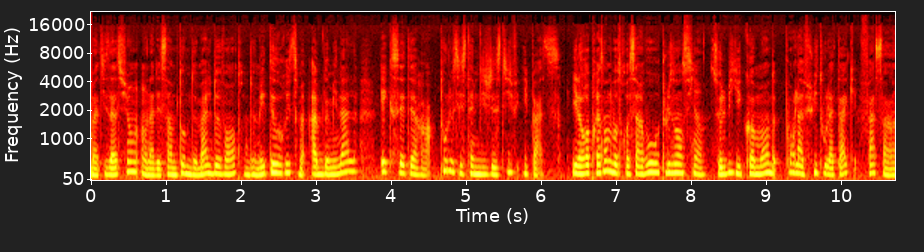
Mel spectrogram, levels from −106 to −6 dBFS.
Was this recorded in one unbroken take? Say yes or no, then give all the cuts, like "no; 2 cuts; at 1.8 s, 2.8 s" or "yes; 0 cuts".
no; 4 cuts; at 3.8 s, 4.6 s, 6.3 s, 7.6 s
